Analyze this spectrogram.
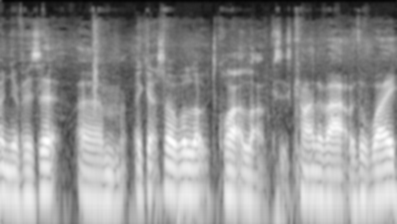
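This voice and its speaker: Soft-spoken, a man talks in a fairly low pitch with a dark, mellow tone. His intonation is fairly even and his pace moderate. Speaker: vlogger giving a zoo tour. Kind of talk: casual walking vlog narration. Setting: outdoors at a zoo. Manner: quiet, soft-spoken.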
